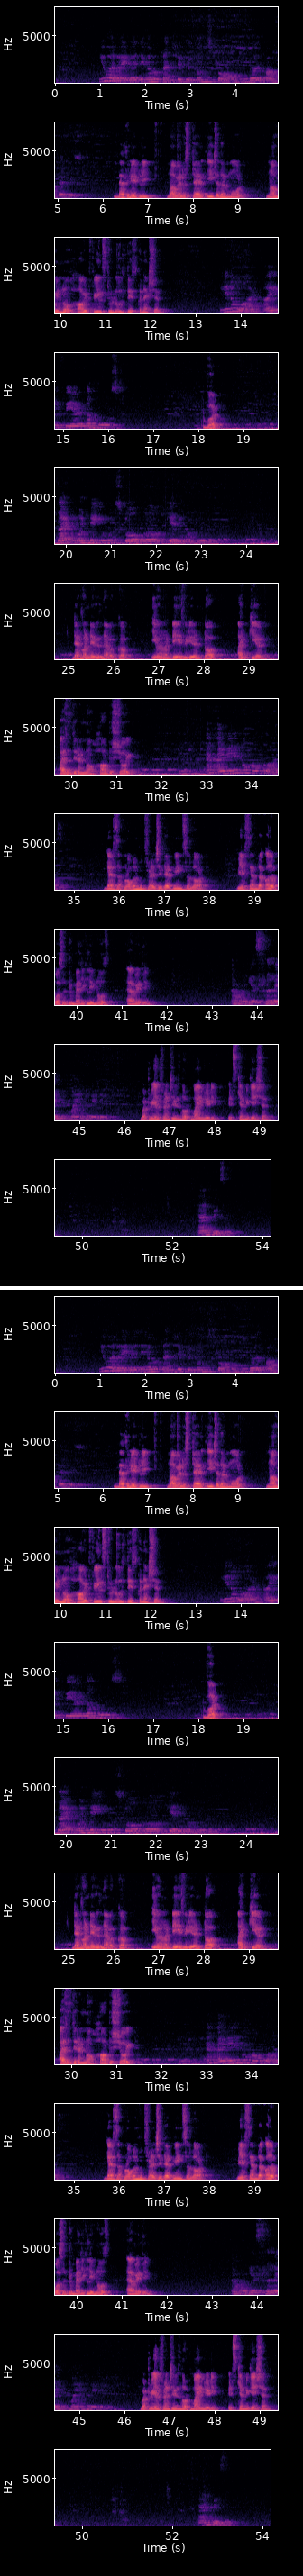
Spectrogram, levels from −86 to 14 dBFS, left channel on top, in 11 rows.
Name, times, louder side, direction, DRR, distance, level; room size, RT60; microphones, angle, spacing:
voice 1, 1.0-5.9 6.3-6.4 13.5-16.4 17.3-18.2 18.9-23.5 32.0-35.0 38.4-38.7 43.4-46.0 46.3-46.4 52.5-53.3, left 2 dB, 35° left, 3.9 m, -44 dB
voice 2, 6.2-7.1 7.4-9.1 9.6-12.3 18.1-18.5 25.1-26.4 26.8-28.3 28.7-29.4 29.7-31.4 35.7-37.9 38.6-40.7 41.1-41.7 46.3-49.3, right 2 dB, 20° right, 0.9 m, -26 dB
sound 1, 6.6-9.2 9.5-12.0, right 7 dB, 55° right, 8.0 m, -62 dB
sound 2, 17.9-33.5, left 1 dB, 70° left, 2.4 m, -41 dB
27.0 x 21.0 x 8.8 m
head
